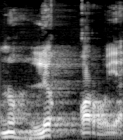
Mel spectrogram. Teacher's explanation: Kaf ketemu qf ini makhrajnya dekat sehingga boleh untuk idgham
